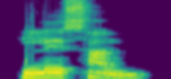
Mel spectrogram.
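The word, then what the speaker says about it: lesson: तो यहां पर देखिए एल E double S ओ एन और इसका उच्चारण होता है लेसन।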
